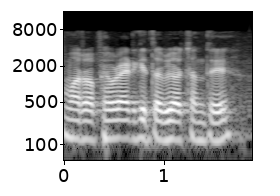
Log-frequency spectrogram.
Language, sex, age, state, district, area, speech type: Odia, male, 30-45, Odisha, Subarnapur, urban, spontaneous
